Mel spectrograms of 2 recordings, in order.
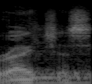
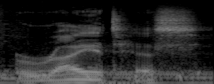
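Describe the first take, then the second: First: It is said with two syllables, like righteous. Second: It is said with three syllables, like riot-us. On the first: The speaker calls it wrong. "Everyone keeps pronouncing it righteous" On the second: The speaker calls it right. "it is pronounced riotous"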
